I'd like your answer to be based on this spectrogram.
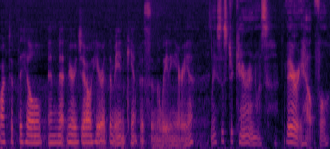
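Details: Adult woman speaking; normal voice.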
